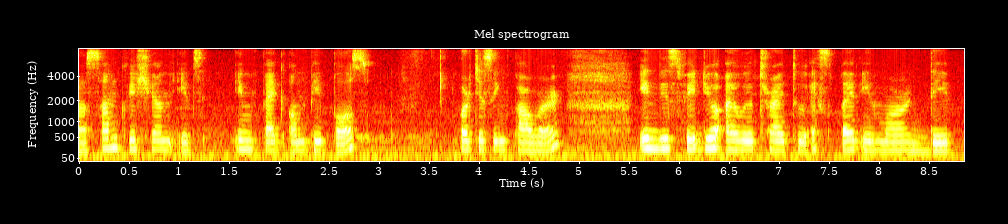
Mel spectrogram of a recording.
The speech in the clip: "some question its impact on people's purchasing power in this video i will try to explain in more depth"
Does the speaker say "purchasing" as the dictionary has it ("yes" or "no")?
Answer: yes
